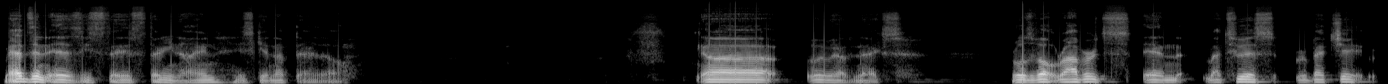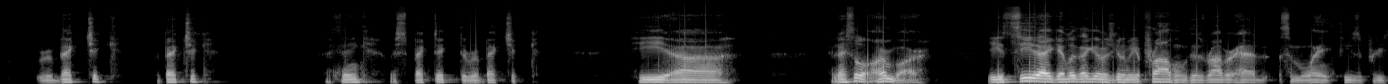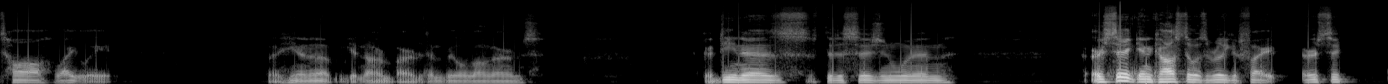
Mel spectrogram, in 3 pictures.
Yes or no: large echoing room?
no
